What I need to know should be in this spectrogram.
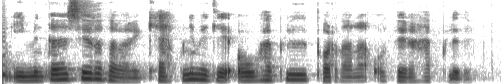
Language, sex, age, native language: Icelandic, female, 40-49, Icelandic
